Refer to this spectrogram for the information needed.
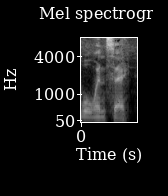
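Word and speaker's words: Güegüense: But I have since figured out that it is the El Buense. Even though it's spelled like G-U-E-G-U-E-N-S-E.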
